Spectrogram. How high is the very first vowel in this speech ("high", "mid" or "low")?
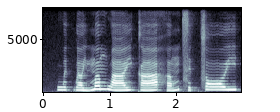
high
